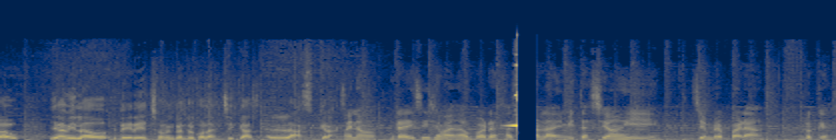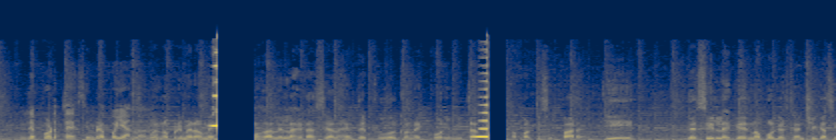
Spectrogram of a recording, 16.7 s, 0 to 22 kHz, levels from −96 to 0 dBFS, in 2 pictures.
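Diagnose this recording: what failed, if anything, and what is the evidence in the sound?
An unstable filter failed in the processing stage. A tone appears three times and swells rapidly: at 5.01 to 5.36 s, near 2 kHz, over 168 ms; at 10.43 to 10.91 s, near 2 kHz, over 102 ms; at 13.06 to 13.43 s, near 700 Hz, over 181 ms. Each burst ends in silence lasting 186 ms, 372 ms and 186 ms. Bad coefficients made the recursive filter's output grow without limit until it overflowed. The sound then dropped out until the filter reset.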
